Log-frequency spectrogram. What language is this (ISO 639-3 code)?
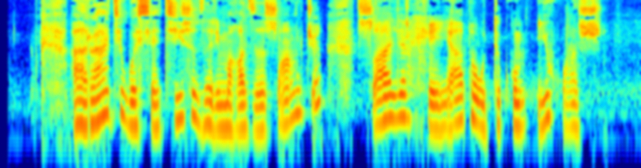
kbd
